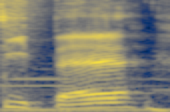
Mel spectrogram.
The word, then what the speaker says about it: Xipe: is Xipe, the harmony, which is pronounced Sipe. I always pronounced it Sipe, but in the game Welt either Welt or Himekon, I'm not sure, pronounced it Xipe, so I guess this is the correct pronunciation.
